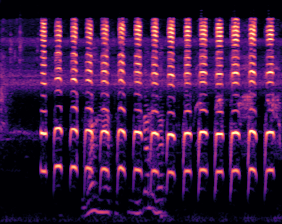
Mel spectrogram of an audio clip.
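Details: Parrot repeating one nasal, hooked honk-like note steadily, about two per second, with a lower gurgling sound underneath in the middle.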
